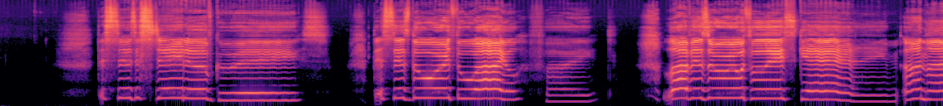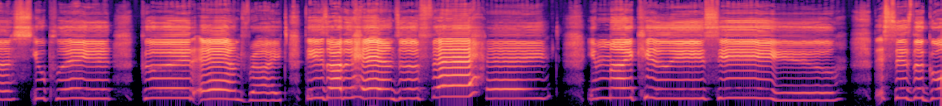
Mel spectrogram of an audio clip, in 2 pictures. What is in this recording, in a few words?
singing; Roccat Torch cardioid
